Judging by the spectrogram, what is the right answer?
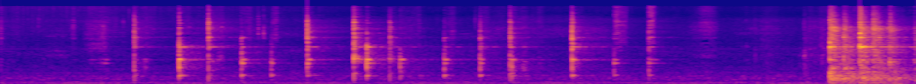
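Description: Wooden spatula scraping and knocking chopped vegetables out of a nonstick skillet into a pot: about a dozen sharp, ringing knocks, then a louder clatter of cookware near the end.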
